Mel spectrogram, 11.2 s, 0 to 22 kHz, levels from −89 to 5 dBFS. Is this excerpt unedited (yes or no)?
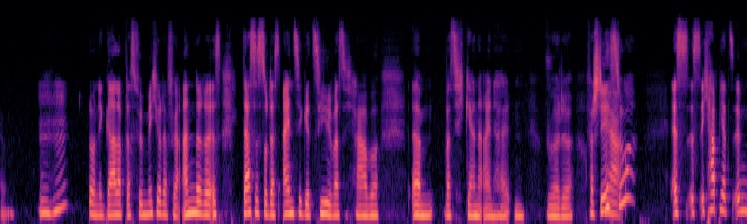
no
